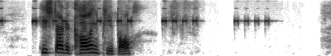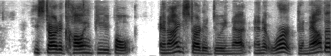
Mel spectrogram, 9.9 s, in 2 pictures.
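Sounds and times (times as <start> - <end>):
timer alarm ringing: 0.0 - 4.2
speech: 0.6 - 2.1, 5.5 - 9.9.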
